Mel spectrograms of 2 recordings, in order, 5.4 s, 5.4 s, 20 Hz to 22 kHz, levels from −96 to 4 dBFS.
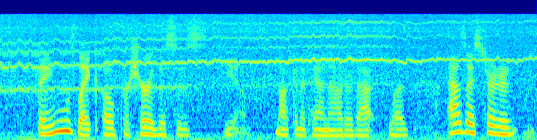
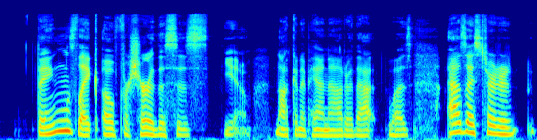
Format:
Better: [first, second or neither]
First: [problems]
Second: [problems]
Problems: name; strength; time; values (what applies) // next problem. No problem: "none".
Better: second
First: hiss; loud; throughout; 3 dB below the speech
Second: none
